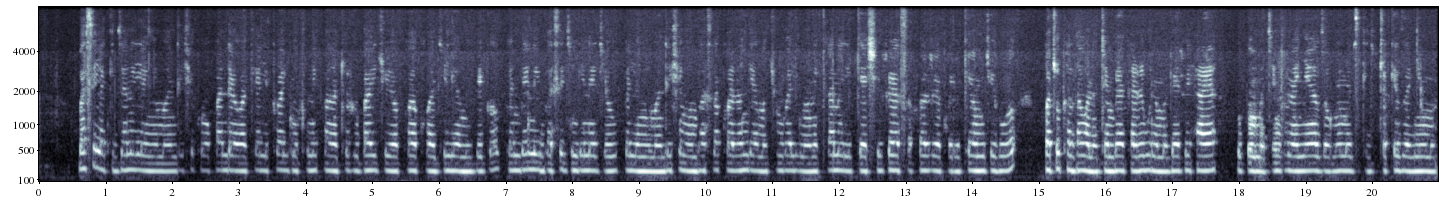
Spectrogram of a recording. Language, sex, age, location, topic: Swahili, female, 18-24, Nairobi, government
